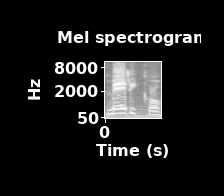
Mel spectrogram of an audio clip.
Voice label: "medico", Spanish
